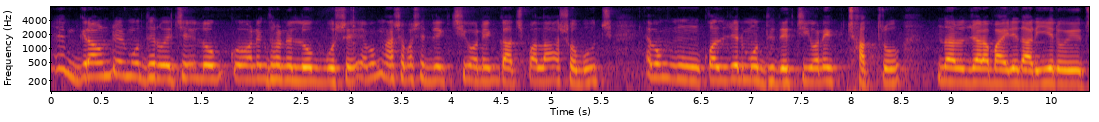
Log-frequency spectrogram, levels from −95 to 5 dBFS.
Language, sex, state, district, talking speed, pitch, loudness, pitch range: Bengali, male, West Bengal, Jalpaiguri, 165 wpm, 195 Hz, -23 LUFS, 185-215 Hz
